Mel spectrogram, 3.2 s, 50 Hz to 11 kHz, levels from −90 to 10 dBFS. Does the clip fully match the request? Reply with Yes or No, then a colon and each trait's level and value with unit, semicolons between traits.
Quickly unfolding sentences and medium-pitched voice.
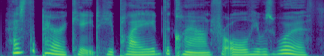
Yes: fast, 220 wpm; medium, 165 Hz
